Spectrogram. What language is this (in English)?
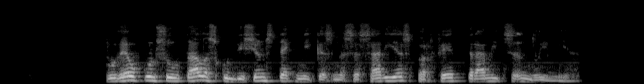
Catalan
